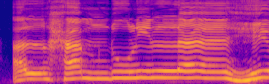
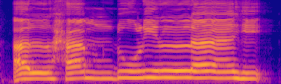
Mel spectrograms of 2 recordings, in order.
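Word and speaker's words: الحمد لله: Ya, jadi nggak boleh mengucapkan Alhamdulillahi. Itu berlebihan ya. Yang tepat adalah Alhamdulillahi. Persis Anda tadi bilang, Mas Hari, hari ini hujan ya. Kita nggak bilang juga dengan pengucapan di dada, Mas Hari, hari ini hujan ya. Nggak gitu kan? Tapi biasa saja, Mas Hari, hari ini hujan ya. Itu pakai H yang pangkal tenggorokan.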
